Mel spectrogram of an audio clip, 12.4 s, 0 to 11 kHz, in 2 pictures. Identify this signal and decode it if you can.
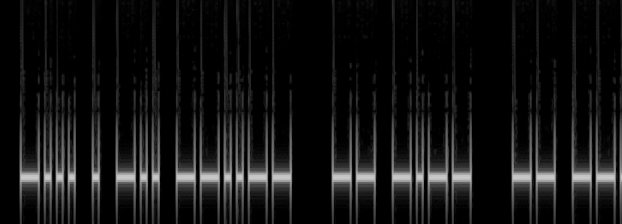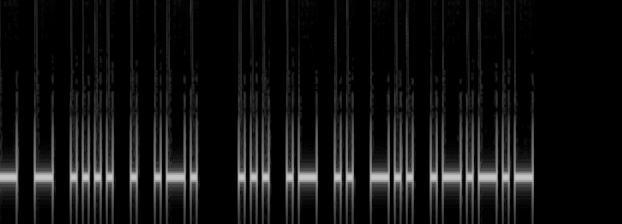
Morse code, heard as a keyed tone, about 20 wpm, 700 Hz. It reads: BED, MY MOTHER SAID.
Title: Sentences from Top 700 Words 20wpm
